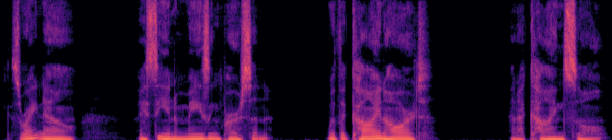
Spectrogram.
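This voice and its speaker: Affectionate young female ogre roommate played by a woman for comfort roleplay audio: very low-pitched, relaxed, soft and sincere, close dry sound. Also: a little slow, dry recording. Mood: tender, sincere. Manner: soft, sincere, rambling, reassuring.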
